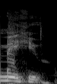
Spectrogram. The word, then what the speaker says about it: Mayhew: Peter Mayhew.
